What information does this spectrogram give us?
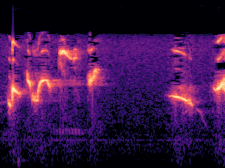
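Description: Cape Robin-Chat: a quick run of sweet, warbled notes, a brief pause, then a falling whistle and the start of another bright phrase.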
